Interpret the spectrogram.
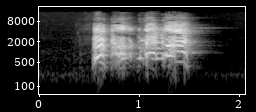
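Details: Cockatoo grumbling while trying to scare away a mosquito: one harsh, raspy, broadband grumble lasting just over a second, with several rough pulses running together. No other sounds are heard.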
